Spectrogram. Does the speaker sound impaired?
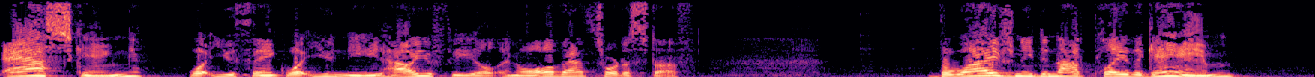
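No.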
